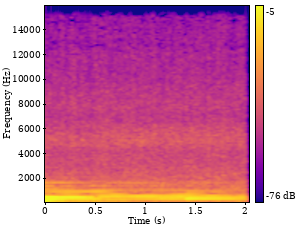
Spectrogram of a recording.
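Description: Slow, gentle solo piano music: a chord struck right at the start, then softer notes about half a second and a second and a half in, each left to ring and fade.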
